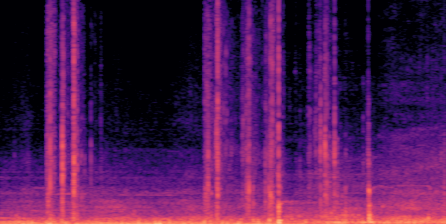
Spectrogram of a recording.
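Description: Irregular sharp clicks and crackles of hands handling gear or a fish close to the microphone, over a steady low rumble.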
